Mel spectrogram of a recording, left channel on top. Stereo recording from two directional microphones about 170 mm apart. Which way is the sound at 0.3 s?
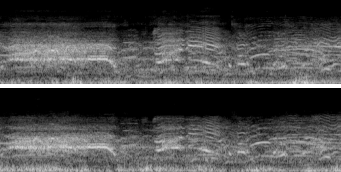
20° right (ahead or behind).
